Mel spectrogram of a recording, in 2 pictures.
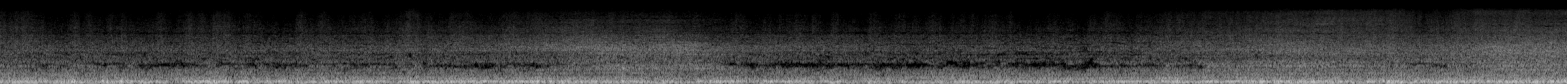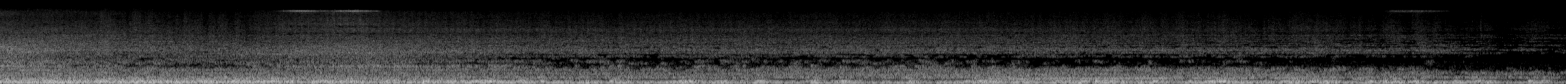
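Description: Steady low rumble of a car driving at motorway speed, road and tyre noise with wind, swelling briefly twice as it goes.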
